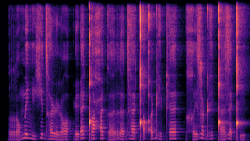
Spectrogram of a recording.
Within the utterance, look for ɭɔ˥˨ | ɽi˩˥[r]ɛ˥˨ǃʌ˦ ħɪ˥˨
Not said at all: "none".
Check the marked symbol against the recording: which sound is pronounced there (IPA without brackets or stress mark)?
ɽ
